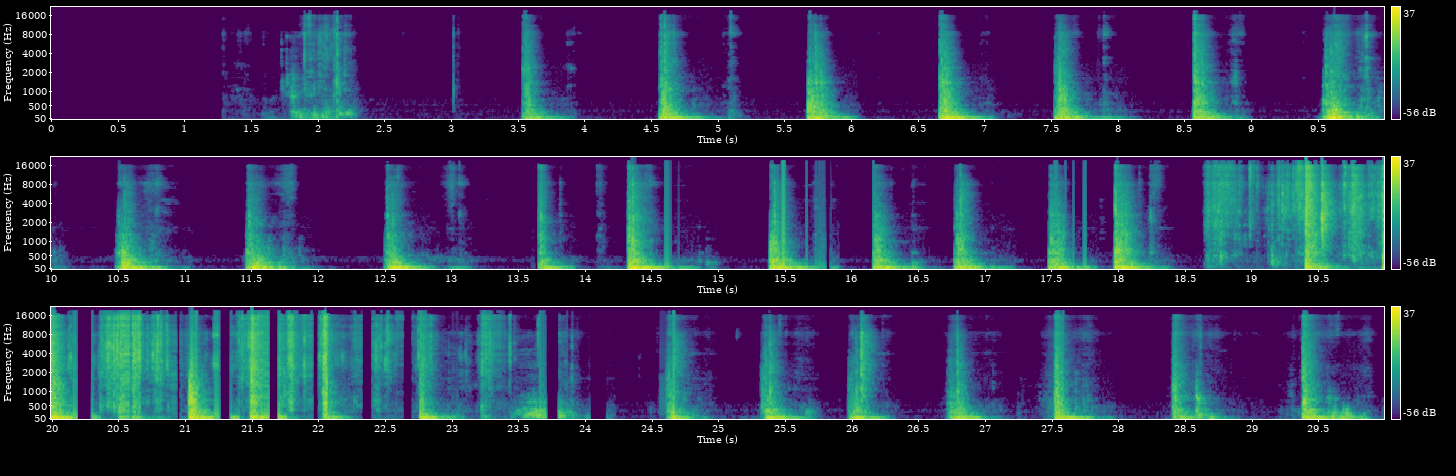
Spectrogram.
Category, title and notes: Sound effects > Human sounds and actions
Hit Wood Clothes
Sound recording of me hitting wood, clothes and various other things Thuds, hits, impact and so on
foley, hit, impact, punch, wood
